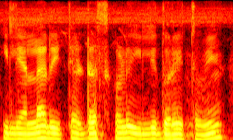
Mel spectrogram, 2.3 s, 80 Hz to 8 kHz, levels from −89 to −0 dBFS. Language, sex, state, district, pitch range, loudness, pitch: Kannada, male, Karnataka, Koppal, 110-120 Hz, -18 LUFS, 115 Hz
